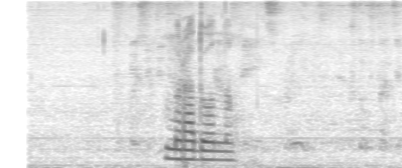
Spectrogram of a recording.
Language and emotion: Russian, neutral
